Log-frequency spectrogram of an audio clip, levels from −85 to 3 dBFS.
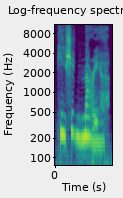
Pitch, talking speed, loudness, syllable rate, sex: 205 Hz, 210 wpm, -17 LUFS, 5.0 syllables/s, female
